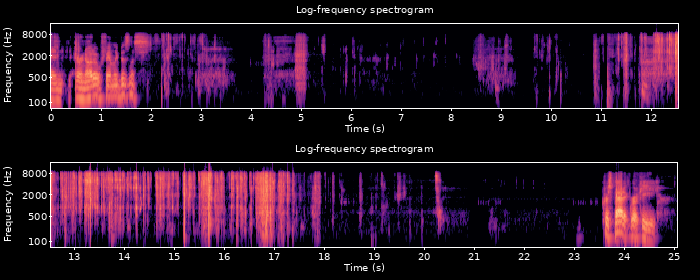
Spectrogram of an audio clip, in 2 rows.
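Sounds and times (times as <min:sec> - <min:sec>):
foil wrapper crinkling and tearing: 0:11.2 - 0:18.3.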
